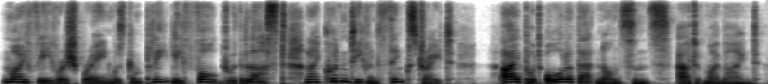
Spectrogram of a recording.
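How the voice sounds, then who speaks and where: A woman's voice: mid-range voice, animated, moderate pace, gravelly. An actress playing a lovestruck, brazen married woman, giving an intimate, wistful dramatic reading of a forbidden romance. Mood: yearning. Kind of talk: dramatic first-person audiobook-style reading.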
